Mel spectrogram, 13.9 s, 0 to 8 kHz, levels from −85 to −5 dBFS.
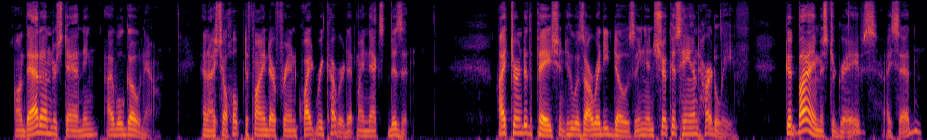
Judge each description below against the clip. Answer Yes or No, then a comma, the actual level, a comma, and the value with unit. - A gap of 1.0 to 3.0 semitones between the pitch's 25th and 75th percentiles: No, average, 4.4 semitones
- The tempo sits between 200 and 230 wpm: No, average, 175 wpm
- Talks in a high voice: No, low, 120 Hz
